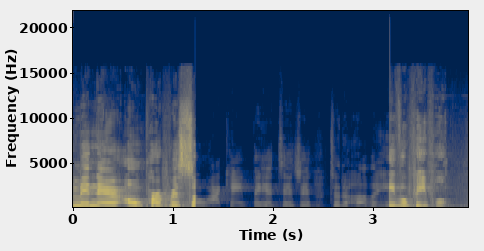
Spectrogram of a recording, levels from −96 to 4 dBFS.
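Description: At 1.22 s the signal drops out abruptly and stays gone until 3.17 s, a gap of about 1.95 s. This is an audio dropout to a faint residue: rather than silence, the gap holds a faint leak of the sound at roughly 30 dB below its normal level. The cause is likely a break in the feed while the downstream path stayed live. Both edges are hard cuts, with no fade in or out.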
